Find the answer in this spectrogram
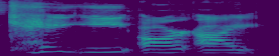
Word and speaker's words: Kering: Is it spelled like caring, like they're caring, or like... No, it's Kering, okay? Like Karen. No. Oh. With an E.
